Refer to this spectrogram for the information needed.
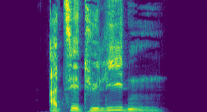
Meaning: dative plural of Acetylid
- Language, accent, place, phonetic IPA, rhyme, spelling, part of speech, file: German, Germany, Berlin, [at͡setyˈliːdn̩], -iːdn̩, Acetyliden, noun, De-Acetyliden.ogg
